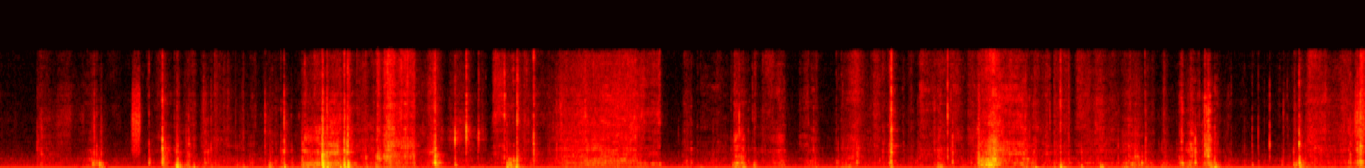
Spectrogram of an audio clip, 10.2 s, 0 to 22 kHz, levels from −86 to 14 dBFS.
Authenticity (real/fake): fake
